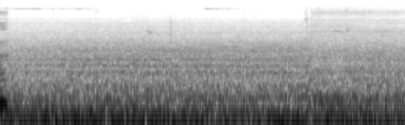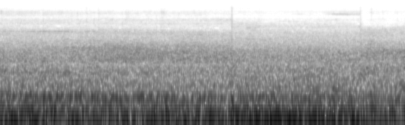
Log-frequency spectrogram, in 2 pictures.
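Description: Steady outdoor city background noise: a continuous low rumble under an even hiss, typical of distant road traffic.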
